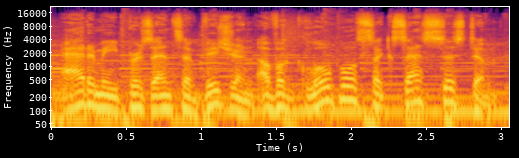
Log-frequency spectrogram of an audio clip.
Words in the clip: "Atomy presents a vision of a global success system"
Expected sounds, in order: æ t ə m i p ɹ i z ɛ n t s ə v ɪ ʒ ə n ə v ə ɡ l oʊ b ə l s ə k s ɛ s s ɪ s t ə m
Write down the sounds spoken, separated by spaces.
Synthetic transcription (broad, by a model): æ t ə m i p ɹ i z ɛ n t s ə v ɪ ʒ ə n ə v ə ɡ l oʊ b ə l s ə k s ɛ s s ɪ s t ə m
